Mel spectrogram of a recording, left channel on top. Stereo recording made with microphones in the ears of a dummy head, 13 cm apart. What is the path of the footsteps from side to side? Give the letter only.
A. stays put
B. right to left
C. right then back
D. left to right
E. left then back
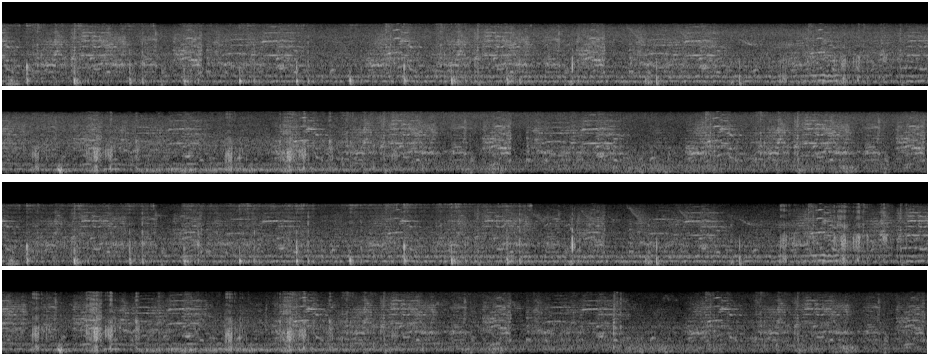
C.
